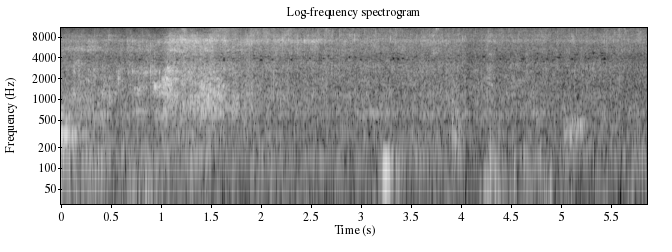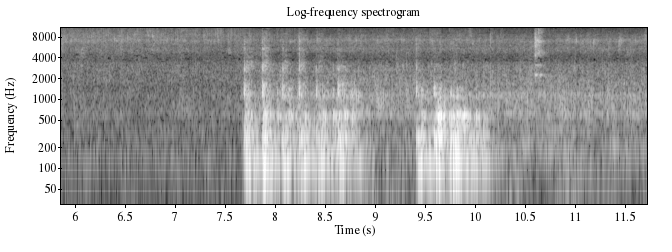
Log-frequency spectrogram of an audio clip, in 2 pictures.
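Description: Browned onions sizzling and bubbling in hot oil with a little added water in a non-stick wok, a steady hiss. From about two-thirds of the way through, a spatula stirs the pan in short, louder bursts.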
